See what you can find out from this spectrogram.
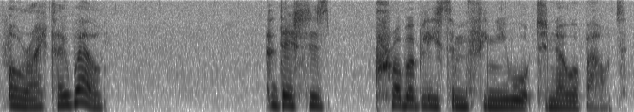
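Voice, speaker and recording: An actress voicing a wise, solemn woman leader in a video game cutscene, explaining things in a measured, grave way. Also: medium pitch, close to an everyday voice, low-quality recording. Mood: patient, serious.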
